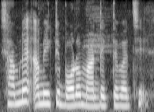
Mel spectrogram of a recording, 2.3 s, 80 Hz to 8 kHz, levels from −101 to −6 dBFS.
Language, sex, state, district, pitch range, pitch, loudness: Bengali, female, West Bengal, Cooch Behar, 200-240 Hz, 220 Hz, -16 LUFS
